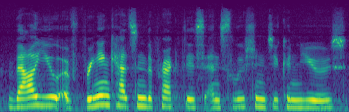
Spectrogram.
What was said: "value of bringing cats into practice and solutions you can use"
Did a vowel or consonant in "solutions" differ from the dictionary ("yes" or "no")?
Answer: no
